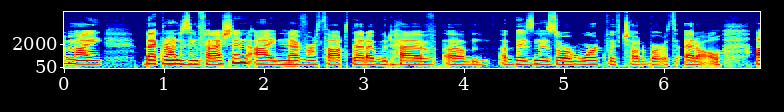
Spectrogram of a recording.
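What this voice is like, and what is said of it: Brazilian accent. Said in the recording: “Brazil ... You have a very beautiful, sexy accent.”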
